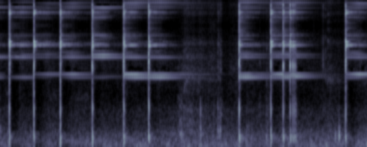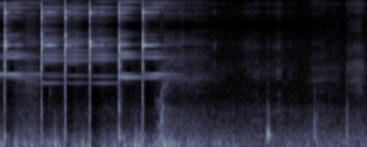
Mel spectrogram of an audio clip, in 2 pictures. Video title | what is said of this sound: Ringing Rocks State Park - Rocking With Mother Nature! | this one really has no sound this one does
